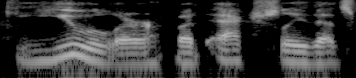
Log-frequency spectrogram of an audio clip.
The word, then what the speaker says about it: Euler: called the Euler number EUL ER looks like Euler but actually that's pronounced Euler so it's called the Euler number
